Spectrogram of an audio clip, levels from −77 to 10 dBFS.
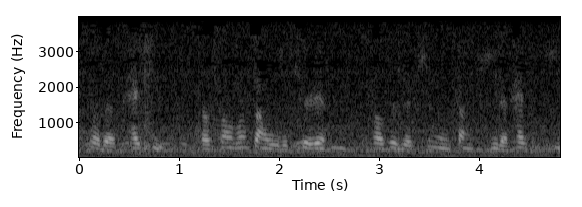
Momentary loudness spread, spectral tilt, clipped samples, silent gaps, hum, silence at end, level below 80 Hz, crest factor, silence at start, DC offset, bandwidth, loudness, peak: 7 LU; -5 dB/octave; under 0.1%; none; none; 0 s; -58 dBFS; 18 dB; 0 s; under 0.1%; 4 kHz; -35 LUFS; -16 dBFS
